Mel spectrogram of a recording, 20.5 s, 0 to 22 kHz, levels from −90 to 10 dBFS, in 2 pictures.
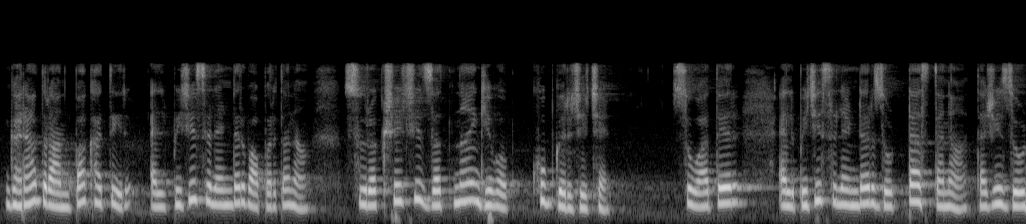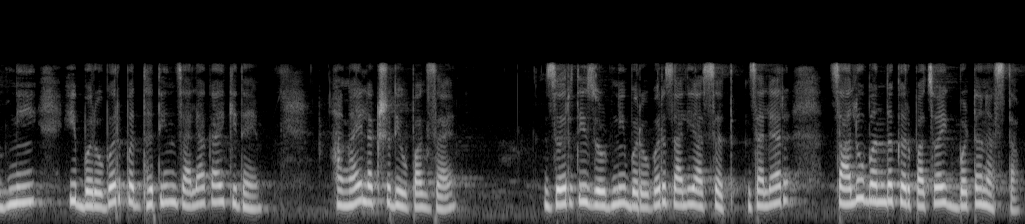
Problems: constant background noise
